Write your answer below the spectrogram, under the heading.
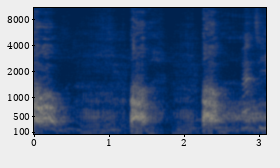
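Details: Lizzie, a Staffordshire Bull Terrier crossed with a Rhodesian Ridgeback, defends her wheelchair-bound owner from a suspicious stranger: three sharp, loud barks about one second apart, each trailing into a softer rumble.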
